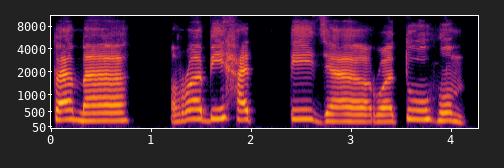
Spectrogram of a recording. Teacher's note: रा मोटा पढ़ा जाएगा क्योंकि रा पे जबर है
